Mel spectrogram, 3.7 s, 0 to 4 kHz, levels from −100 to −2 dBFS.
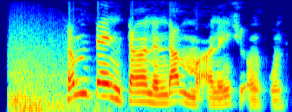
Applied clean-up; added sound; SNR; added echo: classical method log-MMSE.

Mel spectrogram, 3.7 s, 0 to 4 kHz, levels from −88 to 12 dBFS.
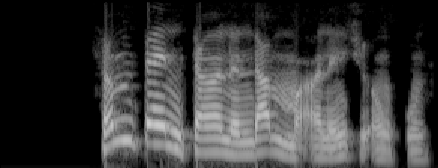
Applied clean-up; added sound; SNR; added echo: none; none; none; none.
